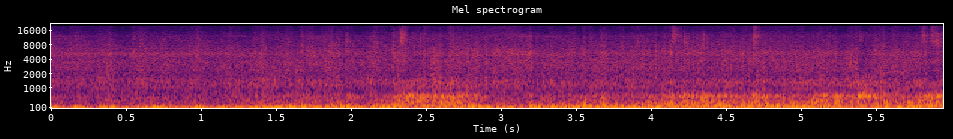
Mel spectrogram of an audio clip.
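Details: Audi S4 4.2 V8 just started after about two years: loud rumble with an uneven, lumpy beat and wandering revs; rough running, owner suspects vacuum leaks.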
